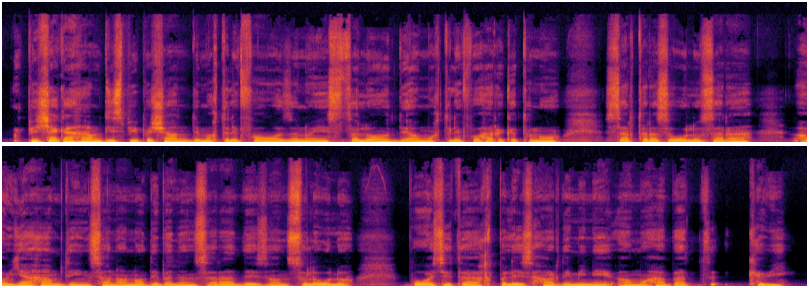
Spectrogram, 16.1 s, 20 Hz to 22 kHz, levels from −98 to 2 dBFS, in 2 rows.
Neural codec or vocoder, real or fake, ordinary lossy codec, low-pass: none; real; none; none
